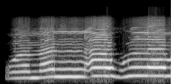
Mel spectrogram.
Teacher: نون پر اظہار کیونکہ آگے حمزہ آ گیا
